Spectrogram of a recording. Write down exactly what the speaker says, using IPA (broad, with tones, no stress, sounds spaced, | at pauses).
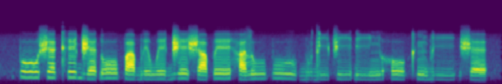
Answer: p oː˦ ʃ ɛ˦ kʰ e˦ d͡ʒ ɛ˨ ɗ oː˦ p a˨ b e˨ w e˨ d͡ʒ e˦˨ ʃ a˨ p eː˦ h a˨ z uː˦ p uː˦ ɣ u˨ ɡ͡b u˨ d iː˦ t͡ʃ iː˦ ɗ iː˨ ɲ ʊ˦ h oː˦ kʰ ĩ˦ b iː˦ | ʃ ɛ˨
